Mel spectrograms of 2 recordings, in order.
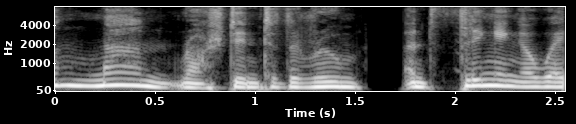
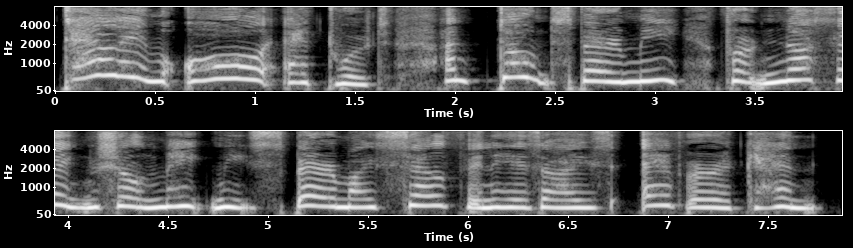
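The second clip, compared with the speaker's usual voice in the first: high, earnest urgent plea; 12 semitones higher than usual. Acted. Dot insisting Edward tell everything, urgent high plea. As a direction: spare nothing. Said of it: "cried Dot".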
